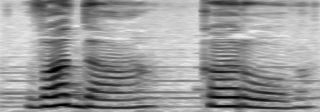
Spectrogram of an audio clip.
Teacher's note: Ненаголошене о вимовляється як а.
